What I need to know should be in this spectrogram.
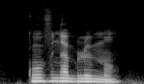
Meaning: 1. appropriately 2. accordingly; suitably
- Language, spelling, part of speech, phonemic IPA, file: French, convenablement, adverb, /kɔ̃v.na.blə.mɑ̃/, Fr-convenablement.ogg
